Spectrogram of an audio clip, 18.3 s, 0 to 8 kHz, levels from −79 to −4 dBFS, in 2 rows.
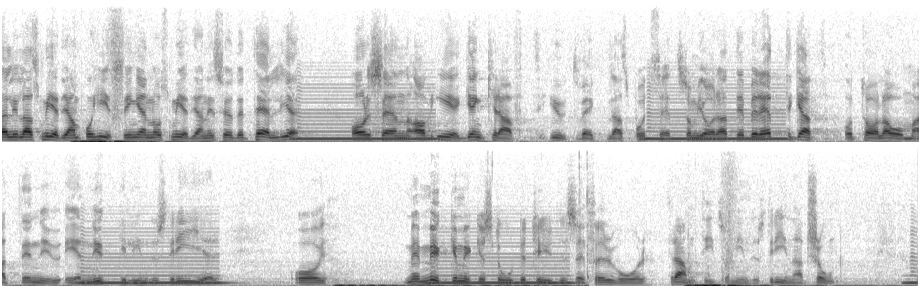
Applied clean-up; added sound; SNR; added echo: none; Telephone; 0 dB; none.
